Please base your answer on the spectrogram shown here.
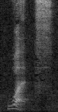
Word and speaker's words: what's: So the apostrophe S is pronounced as an S. What's. Now make sure you get the T for what in there. It's a stop. What's. Not just an S sound.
